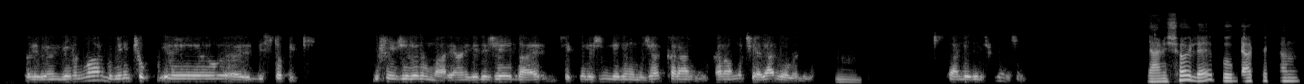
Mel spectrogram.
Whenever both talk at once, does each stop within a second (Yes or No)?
Yes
